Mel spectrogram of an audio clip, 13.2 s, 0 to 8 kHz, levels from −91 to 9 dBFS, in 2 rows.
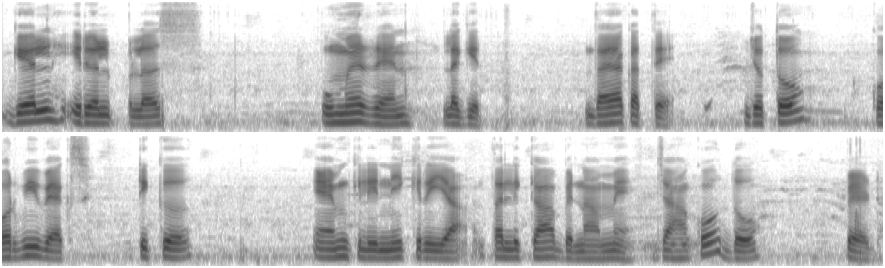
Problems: none marked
